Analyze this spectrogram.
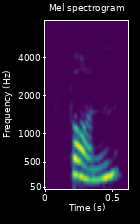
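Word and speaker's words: von: français vcommen bienvenue vcommen quant au V il se prononce comme un F par exemple le mot F qui veut dire de s'écrit V o n F de la plupart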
